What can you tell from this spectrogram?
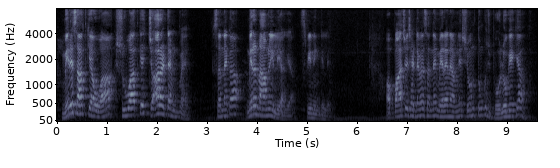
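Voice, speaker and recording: A man's high-pitched voice at a moderate pace, lively in intonation, with big swings in loudness and audible room echo. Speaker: defence exam coach and YouTuber. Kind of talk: casual interview.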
